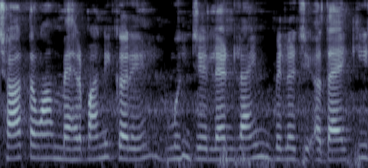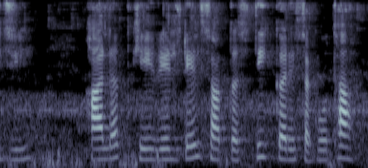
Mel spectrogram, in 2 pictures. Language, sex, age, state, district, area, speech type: Sindhi, female, 60+, Uttar Pradesh, Lucknow, urban, read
